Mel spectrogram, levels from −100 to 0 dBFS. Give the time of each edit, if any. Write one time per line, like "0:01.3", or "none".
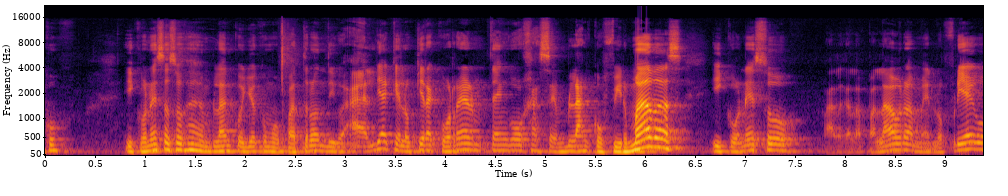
none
